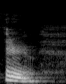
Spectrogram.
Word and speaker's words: through: E essa palavra through, não entre em pânico quando você vir THROUGH. Não, through, ok? A pronúncia dela é bastante simples, mas tem que começar com a linguinha lá na pontinha dos dentes da frente, ó. Linguinha para fora da boca mesmo.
